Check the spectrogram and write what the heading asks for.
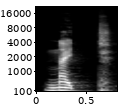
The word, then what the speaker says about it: night: এই কারণে এখানে কিন্তু আমরা জিএইচকে উচ্চারণ করব না, এটার উচ্চারণ হবে যে NIT, শুধু এতটুকুর উচ্চারণ হয়েছে, নাইট। জিএইচ সাইলেন্ট থাকবে।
